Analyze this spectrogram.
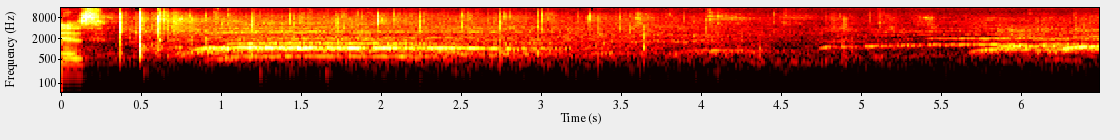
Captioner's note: audience cheering and applauding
